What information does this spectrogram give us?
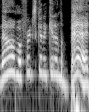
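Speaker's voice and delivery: very high, frantic, panicked yelling. Recounting a panicked moment with someone just woken, retelling own yelling. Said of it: "why are you yelling at me?".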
